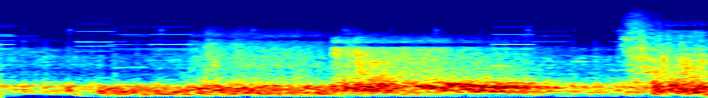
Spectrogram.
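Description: A game weapon fires a blast.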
